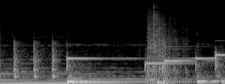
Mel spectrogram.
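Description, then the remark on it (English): Three heavy thumps as a 6-year-old neighbor pounds on a door in quick, even succession, then give way to sustained droning tones and a brief noisy rush. “Just before a fight could break out between the siblings, Elizabeth heard a pounding at the door.”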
